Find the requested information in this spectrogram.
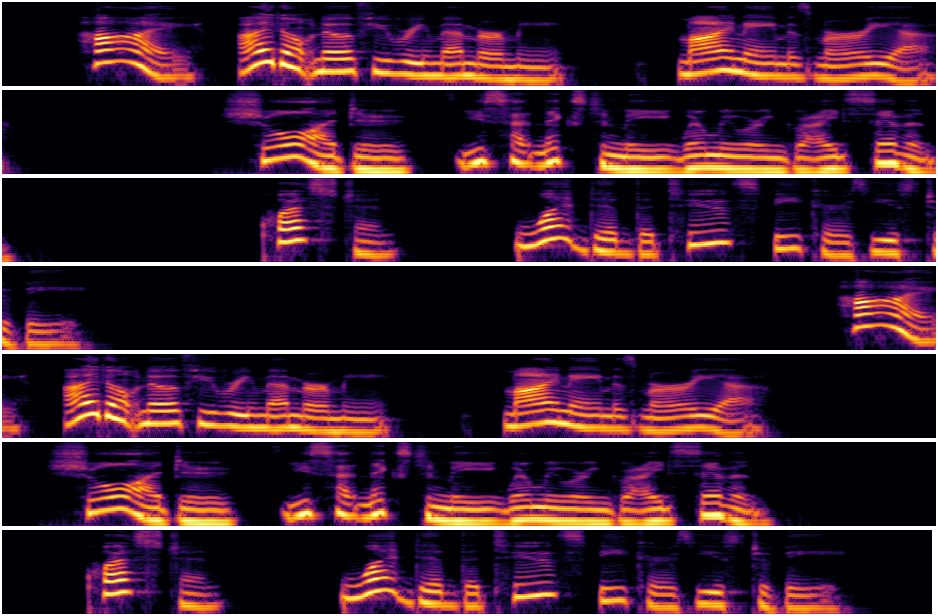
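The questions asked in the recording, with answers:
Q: What did the two speakers used to be?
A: Classmates (in grade 7).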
